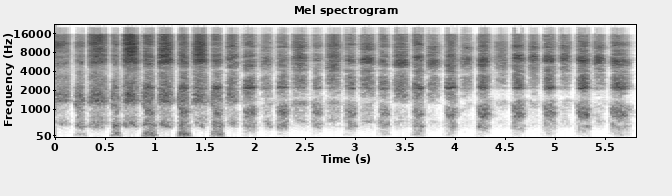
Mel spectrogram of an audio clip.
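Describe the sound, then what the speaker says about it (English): A person breathes fast and shallow to drive up heart rate, giving a rapid, loud, close-up series of roughly two dozen rhythmic huffing breaths with no talking. "I'm going to breathe fast and shallow, drive my heart rate up"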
